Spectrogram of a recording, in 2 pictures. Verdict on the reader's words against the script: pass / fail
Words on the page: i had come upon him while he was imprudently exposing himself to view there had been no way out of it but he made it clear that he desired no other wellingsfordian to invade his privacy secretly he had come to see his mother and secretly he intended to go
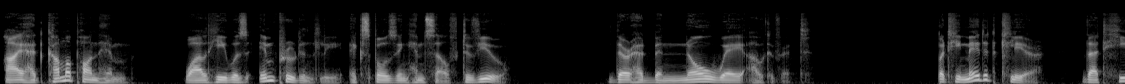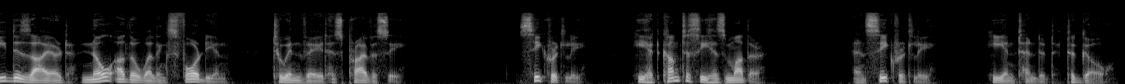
pass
